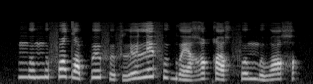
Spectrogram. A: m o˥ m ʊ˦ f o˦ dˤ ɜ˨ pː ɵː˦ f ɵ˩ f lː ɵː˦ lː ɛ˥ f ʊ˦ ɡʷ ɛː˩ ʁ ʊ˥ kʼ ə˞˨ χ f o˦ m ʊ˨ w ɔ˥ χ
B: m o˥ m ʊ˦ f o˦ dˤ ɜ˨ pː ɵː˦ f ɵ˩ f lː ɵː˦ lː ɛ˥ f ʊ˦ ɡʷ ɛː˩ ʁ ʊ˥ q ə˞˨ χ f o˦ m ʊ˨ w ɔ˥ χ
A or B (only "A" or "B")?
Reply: B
